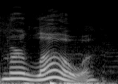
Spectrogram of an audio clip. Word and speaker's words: Merlot: It's Merlot. You keep saying Merlot. It's spelled like Merlot. I know, but it's Merlot. We love it.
